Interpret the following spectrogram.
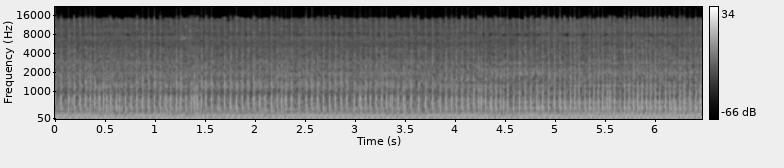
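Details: Toro/Craftsman single-stage two-stroke snowblower with electric start, running on fresh mixed gas after priming; quick even buzz with steady firing and no misses or surging; all it needed was gas.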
